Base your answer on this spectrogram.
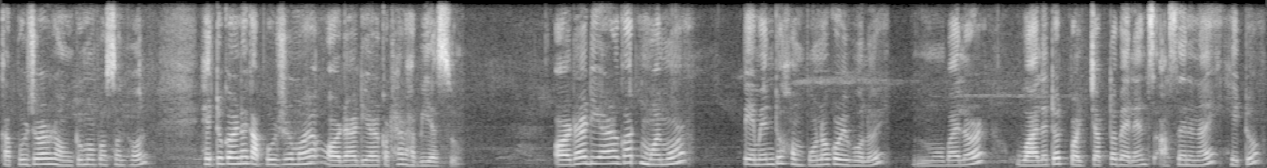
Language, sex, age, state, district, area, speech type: Assamese, female, 18-30, Assam, Golaghat, urban, spontaneous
